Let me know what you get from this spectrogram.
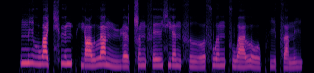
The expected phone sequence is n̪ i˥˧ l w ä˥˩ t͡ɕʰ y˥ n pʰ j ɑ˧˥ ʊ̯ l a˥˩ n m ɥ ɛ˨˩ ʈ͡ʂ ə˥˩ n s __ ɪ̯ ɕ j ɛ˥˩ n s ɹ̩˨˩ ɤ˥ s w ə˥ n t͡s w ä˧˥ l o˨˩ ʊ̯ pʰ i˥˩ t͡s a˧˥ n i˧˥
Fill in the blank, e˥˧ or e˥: e˥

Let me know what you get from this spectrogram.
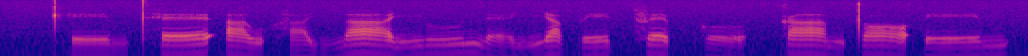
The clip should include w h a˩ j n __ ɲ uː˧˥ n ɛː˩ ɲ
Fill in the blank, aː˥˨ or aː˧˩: aː˥˨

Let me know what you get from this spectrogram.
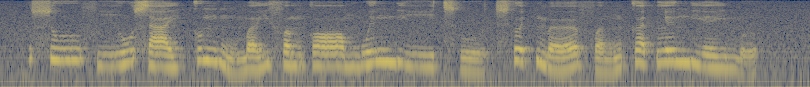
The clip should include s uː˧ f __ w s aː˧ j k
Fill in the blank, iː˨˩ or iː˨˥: iː˨˥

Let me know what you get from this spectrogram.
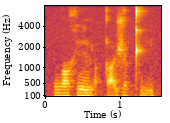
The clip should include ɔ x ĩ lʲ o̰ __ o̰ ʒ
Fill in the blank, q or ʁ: q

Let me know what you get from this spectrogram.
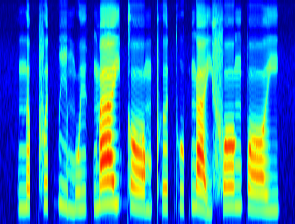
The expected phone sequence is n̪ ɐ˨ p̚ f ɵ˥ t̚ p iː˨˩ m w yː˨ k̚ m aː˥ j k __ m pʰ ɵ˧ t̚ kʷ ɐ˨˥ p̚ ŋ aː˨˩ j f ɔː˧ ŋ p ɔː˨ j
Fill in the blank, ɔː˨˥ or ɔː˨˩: ɔː˨˩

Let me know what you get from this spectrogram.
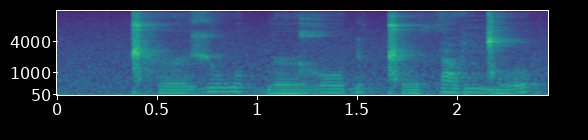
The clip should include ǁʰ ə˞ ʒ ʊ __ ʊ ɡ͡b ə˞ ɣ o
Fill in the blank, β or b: β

